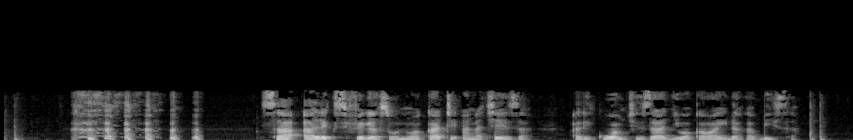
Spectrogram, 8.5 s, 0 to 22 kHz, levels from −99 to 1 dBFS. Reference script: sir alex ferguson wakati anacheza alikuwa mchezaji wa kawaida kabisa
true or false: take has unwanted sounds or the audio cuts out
true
